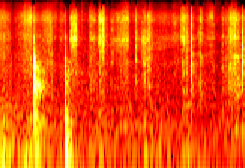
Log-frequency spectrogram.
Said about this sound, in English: Fold that over and burnish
